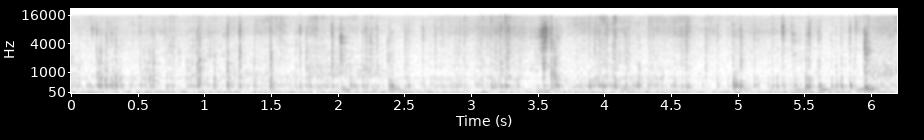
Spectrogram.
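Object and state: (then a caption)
Leather boot with rubber sole, tapped and scratched. Long nails tap and scratch an empty black leather work boot with a yellow-stitched rubber sole as it lies on a table. The result is a quiet, steady patter of soft, dry taps mixed with raspy scratching, each tap dying away almost instantly.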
